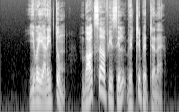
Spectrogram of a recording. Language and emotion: Tamil, neutral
